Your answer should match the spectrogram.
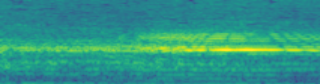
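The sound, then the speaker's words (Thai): A single sheep, brought to be watered, bleats in a wavering, nasal tone that rises and holds for about a second, moderately loud over faint background noise, with no one speaking. “เช้าเนี้ย เรามาเพื่อจะให้น้ำแกะของพ่อเรา”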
